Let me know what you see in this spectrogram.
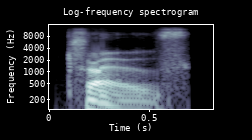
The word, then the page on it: trove: British English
